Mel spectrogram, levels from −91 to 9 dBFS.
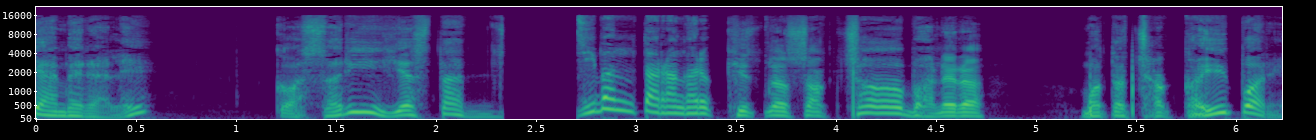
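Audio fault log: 2.33–2.71 s, playback stall: the speech just cuts out mid-flow for about 375 ms of dead silence, then picks up again. That's the output going empty, most likely because the player ran dry of data or its thread got blocked for a moment.
2.71–3.46 s, catch-up at higher speed: right after the gap, the speech runs at 1.5 times normal speed, so everything sounds hurried and pitched up by roughly seven semitones. The player is resampling to burn through its backlog and win back the lost time, then it settles back to normal.
4.09–4.11 s and 5.27–5.50 s, loud pop: a single sharp pop at 4.09 s, about 15 dB above the speech, then a pair of pops in quick succession starting at 5.27 s, peaking about 20 dB above it. The speech carries on underneath each time. These are likely voltage steps or pulses from a switch, static or a driver glitch, shaped by the circuitry after them into short pops.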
